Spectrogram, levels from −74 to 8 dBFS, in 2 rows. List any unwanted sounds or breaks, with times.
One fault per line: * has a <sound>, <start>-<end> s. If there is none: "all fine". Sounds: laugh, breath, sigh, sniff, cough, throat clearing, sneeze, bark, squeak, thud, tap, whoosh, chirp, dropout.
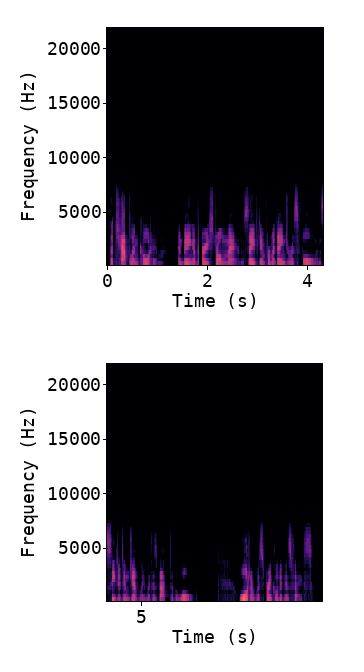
* has a dropout, 1.8-1.9 s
